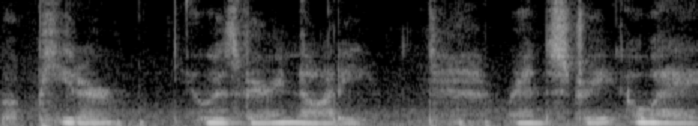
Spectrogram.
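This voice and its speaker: Noticeable background noise surrounds a soft-spoken voice. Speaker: ASMR creator. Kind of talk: bedtime story reading.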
